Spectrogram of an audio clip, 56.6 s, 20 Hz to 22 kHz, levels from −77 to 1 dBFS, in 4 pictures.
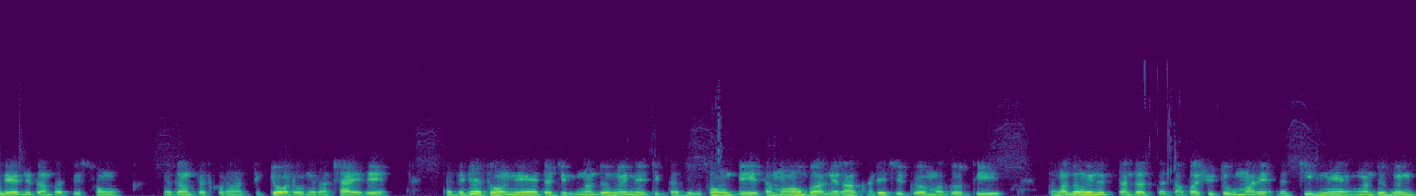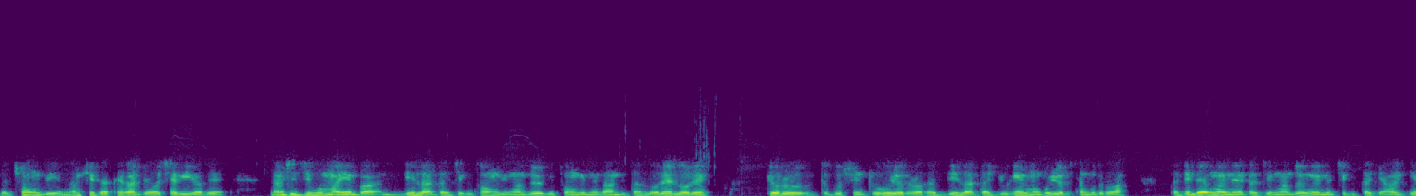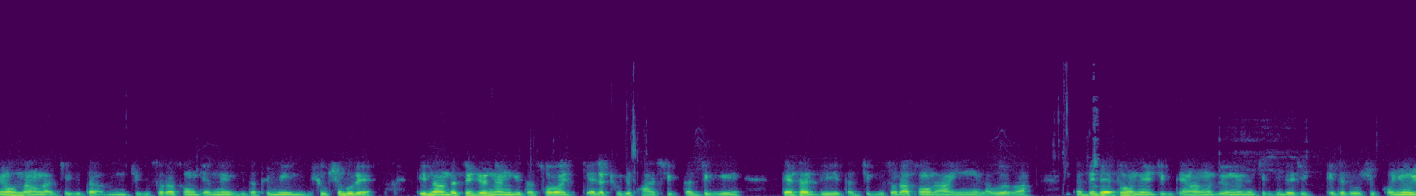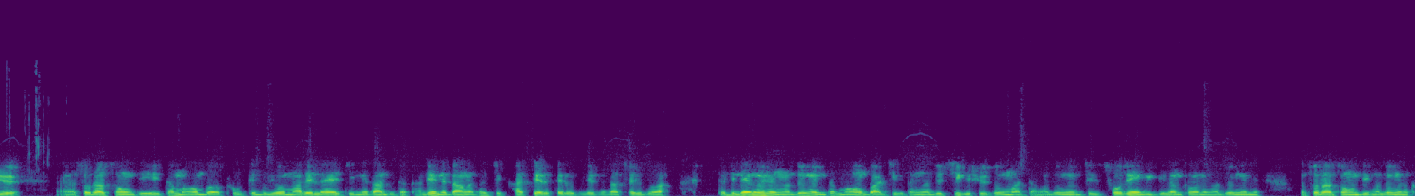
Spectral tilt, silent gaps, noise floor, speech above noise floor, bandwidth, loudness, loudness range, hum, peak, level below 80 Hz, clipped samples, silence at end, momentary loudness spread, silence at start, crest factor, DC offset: -9.5 dB/octave; none; -53 dBFS; 36 dB; 7.4 kHz; -18 LUFS; 3 LU; none; 0 dBFS; -56 dBFS; under 0.1%; 0 s; 10 LU; 0 s; 18 dB; under 0.1%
